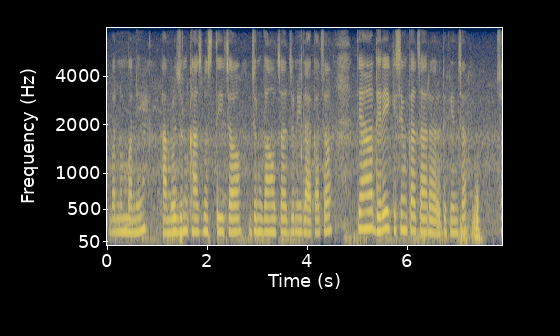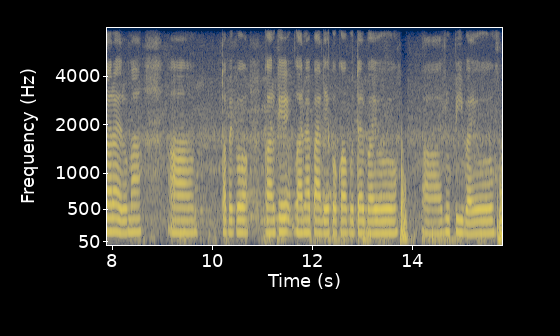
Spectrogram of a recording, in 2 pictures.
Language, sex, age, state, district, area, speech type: Nepali, female, 30-45, West Bengal, Jalpaiguri, rural, spontaneous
